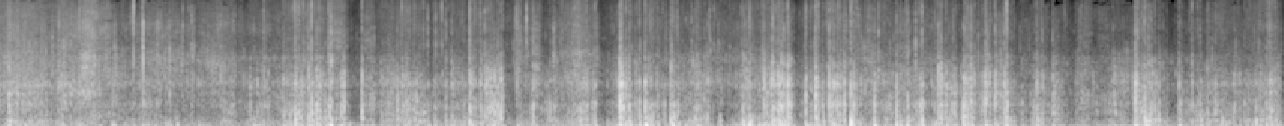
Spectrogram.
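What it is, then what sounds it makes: Foam sponge scratched. Fingernails scratch the surface of a hand-sized grey textured foam sponge on a tan foam base, solid and porous, held in both hands. The result is a steady, dense, crackly rustling with a muffled, low-heavy tone and frequent small bursts throughout.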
